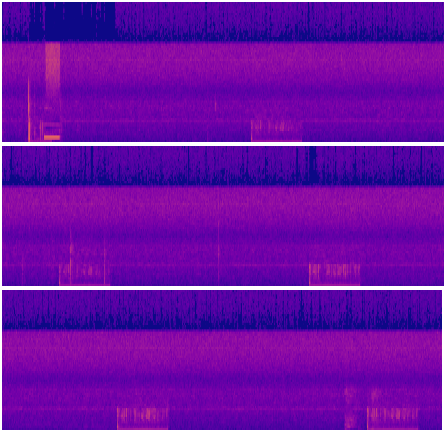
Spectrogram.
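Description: A quick burst of telephone dialing tones as the Vesti Altai radio phone line is called, then the line rings: five steady ringback tones, each about a second long, spaced evenly every five seconds over a faint hiss.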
